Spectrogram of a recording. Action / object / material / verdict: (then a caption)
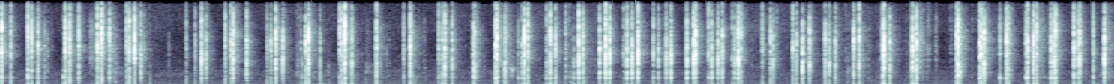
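tap / plastic pump bottle / plastic / none. Long nails tap the sides of a large, hollow teal plastic pump bottle with a label, making a steady run of short, dry clicks and knocks. The taps sound hollow and thuddy, with no ring after each one, over a faint low hum.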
